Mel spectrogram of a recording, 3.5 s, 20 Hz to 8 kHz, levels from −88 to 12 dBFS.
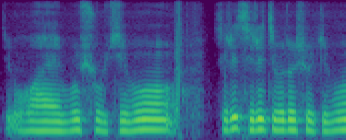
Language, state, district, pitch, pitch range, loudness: Idu Mishmi, Arunachal Pradesh, Lower Dibang Valley, 165 Hz, 155-170 Hz, -16 LUFS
